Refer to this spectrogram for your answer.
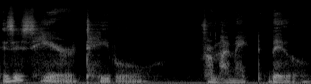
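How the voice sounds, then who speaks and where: A man puts on a character voice, talking fairly slowly at a very deep, low pitch. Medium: read story. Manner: wheedling, leering.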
